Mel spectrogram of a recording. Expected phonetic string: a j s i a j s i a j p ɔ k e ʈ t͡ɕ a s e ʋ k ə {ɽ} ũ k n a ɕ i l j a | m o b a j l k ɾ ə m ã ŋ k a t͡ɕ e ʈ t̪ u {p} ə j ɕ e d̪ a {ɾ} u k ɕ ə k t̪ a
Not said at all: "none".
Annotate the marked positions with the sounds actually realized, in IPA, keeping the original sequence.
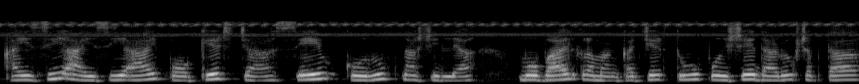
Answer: ɾ, p, ɽ

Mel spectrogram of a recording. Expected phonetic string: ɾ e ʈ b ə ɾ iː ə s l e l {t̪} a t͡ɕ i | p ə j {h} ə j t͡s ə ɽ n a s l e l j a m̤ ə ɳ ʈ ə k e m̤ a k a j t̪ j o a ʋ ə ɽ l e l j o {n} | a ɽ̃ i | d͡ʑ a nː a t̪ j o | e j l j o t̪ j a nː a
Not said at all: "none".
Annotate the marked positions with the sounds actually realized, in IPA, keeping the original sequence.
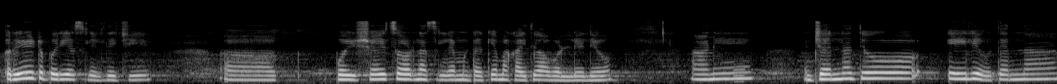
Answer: t̪, ɕ, none

